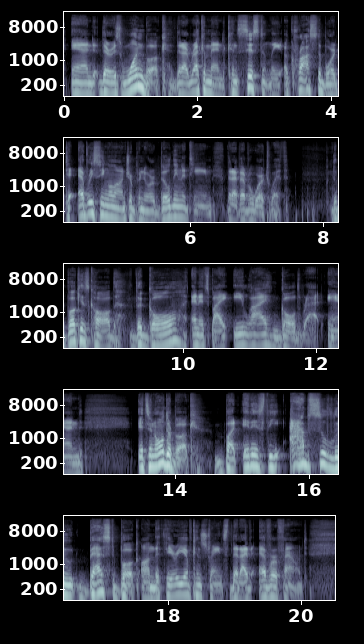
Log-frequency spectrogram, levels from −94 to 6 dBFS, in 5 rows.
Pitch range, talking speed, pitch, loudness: 110-150 Hz, 165 wpm, 125 Hz, -26 LUFS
